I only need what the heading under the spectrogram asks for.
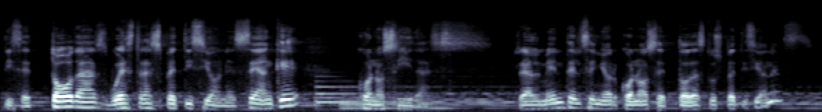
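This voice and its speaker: A Mexican pastor preaching with a lively, swinging pitch that climbs into loud exclamations. He keeps asking his congregation questions and has them read along. Soft music plays quietly behind him. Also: takes it slowly. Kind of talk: sermon.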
